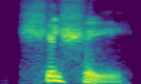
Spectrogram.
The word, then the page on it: chichi: American English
